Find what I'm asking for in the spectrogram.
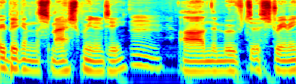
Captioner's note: affirmative murmuring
